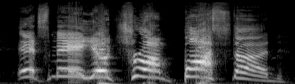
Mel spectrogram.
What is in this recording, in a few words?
Dwarf Friendly Fire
